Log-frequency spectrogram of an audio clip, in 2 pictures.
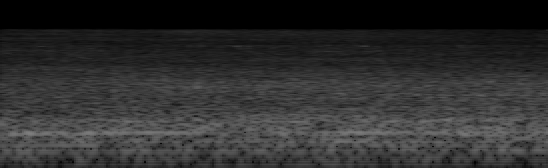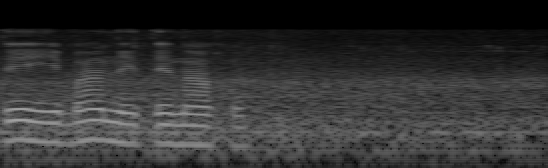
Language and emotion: Russian, neutral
